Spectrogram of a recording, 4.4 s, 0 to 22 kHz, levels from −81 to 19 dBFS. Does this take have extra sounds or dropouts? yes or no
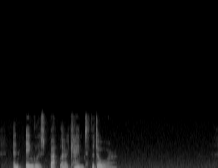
no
